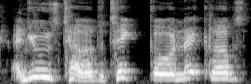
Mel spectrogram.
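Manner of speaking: ordinary delivery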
